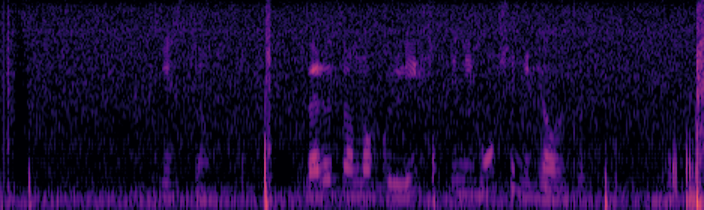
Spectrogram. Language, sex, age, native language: Icelandic, female, 40-49, Icelandic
